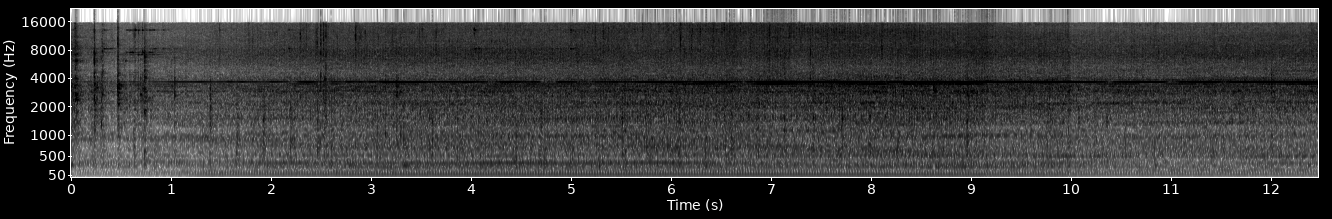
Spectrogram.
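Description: An excavator's diesel engine rumbles steadily.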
